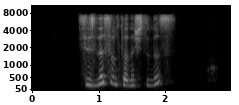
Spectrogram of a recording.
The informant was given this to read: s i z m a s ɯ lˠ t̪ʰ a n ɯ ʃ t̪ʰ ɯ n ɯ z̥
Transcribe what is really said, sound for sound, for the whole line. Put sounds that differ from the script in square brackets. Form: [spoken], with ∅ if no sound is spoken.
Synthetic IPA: s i z [n] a s ɯ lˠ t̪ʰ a n ɯ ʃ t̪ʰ ɯ n ɯ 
